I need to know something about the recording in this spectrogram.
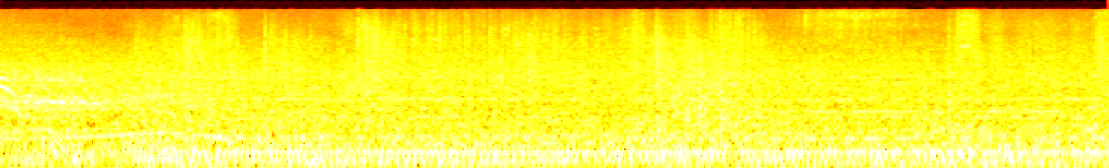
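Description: A motorcycle engine drones steadily as it speeds along.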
